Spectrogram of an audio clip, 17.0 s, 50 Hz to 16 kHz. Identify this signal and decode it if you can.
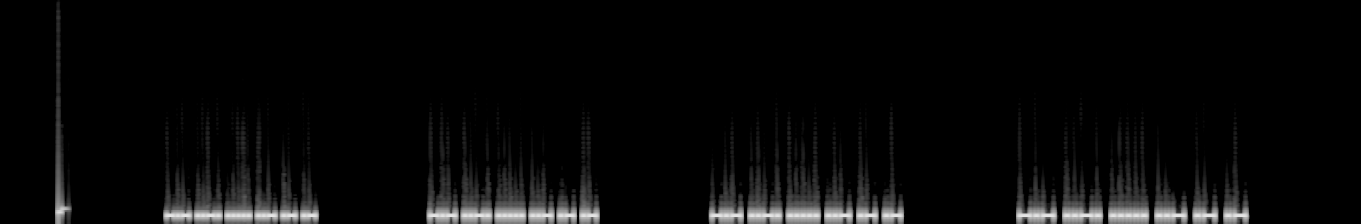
Morse code, heard as a keyed tone, about 32 wpm, 700 Hz. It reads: KF5UAA KF5UAA KF5UAA KF5UAA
